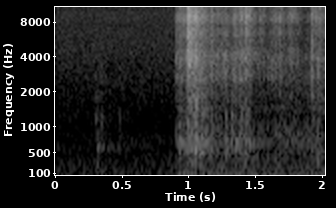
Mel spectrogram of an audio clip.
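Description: Packaging crinkling and tearing by hand as a small toy is unwrapped, starting suddenly about a second in.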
